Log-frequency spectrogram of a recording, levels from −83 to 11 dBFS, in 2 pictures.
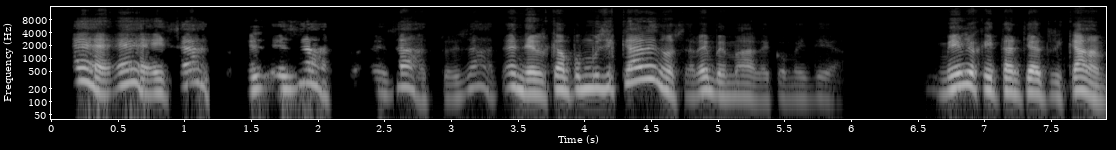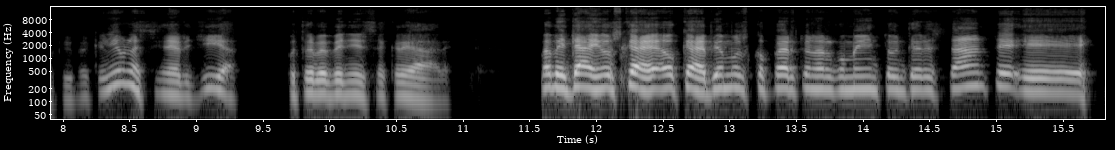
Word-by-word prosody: Eh, 280 - 0
eh, 235 - -2
esa 240 - -6 0.3
e 190 +2 -6
esatto, 265 - -7
esatto, 150 - -10
esa 210 - -19
eh, 225 +1 -5
nel 160 -5 0
campo 195 0 -2
musicale 210 - -2
non - - -4
sarebbe 150 +1 -7
male 130 -4 -14
come 120 0 -25
idea. 115 -3 -26 0.7
Meglio 225 +8 +1
che 195 - -4
in 175 - -3
tanti 170 -1 -1
altri 145 -4 -2
campi, 120 - -2
perché 130 +8 -19
lì 210 - -7
è - - -1
una 240 -6 -2
sinergia 155 +4 -5 0.3
potrebbe 155 -1 0
venirsi 145 -2 -4
a - - -14
creare. 115 -7 -5 0.6
Vabbè 210 0 +5
dai 210 -2 +8
okay, 200 -1 +7
okay, 210 -3 +5
abbiamo 205 +4 +1
scoperto 205 +1 0
un 195 - -2
argomento 195 +1 -2
interessante 205 +5 -1
e 165 -3 0
185 Hz, 155 wpm, -22 LUFS, 150-210 Hz, 0.7 s, dai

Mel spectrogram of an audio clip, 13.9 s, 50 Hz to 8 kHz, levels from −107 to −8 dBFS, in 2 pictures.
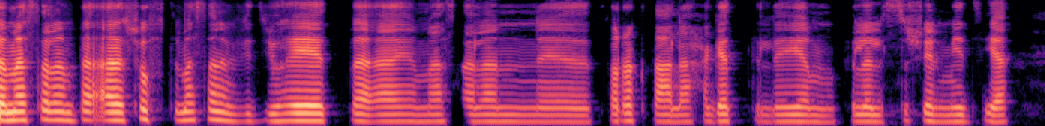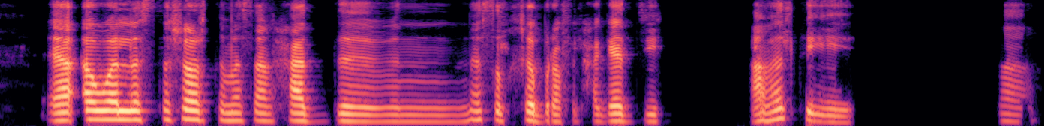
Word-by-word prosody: مثلًا 195 0 +3
بقى 190 -1 +2
شُفت 190 0 -8
مثلًا 195 -2 -5
فيديوهات 175 +1 0
بقى، 165 -1 -5
مثلًا 165 -1 -11 0.3
اتفرّجت 170 +2 -9
على 160 -1 -6
حاجات 170 0 -7
اللي 160 0 -14
هي 165 0 -5
من 155 -1 -14
خلال 165 -1 -5
السوشيال 175 +1 -10
ميديا 160 0 -7 0.6
أ 190 +3 +8
والَّا 210 0 +10
استشرت 205 0 +3
مثلًا 180 -1 -2
حد 175 -3 +3
من 165 -2 0
الناس 160 +5 -9
الخبرة 180 -3 0
في 160 - -19
الحاجات 170 0 0
دي 165 0 -9 0.6
عملت 215 +6 0
إيه؟ 150 -4 -3 1.0
آه. 170 -2 -12
170 Hz, 130 wpm, -24 LUFS, 165-190 Hz, 1.0 s, والَّا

